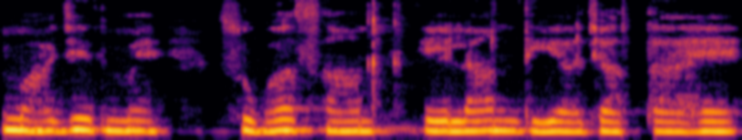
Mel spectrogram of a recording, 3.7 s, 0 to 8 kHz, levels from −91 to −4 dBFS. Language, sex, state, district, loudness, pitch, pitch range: Hindi, female, Bihar, Lakhisarai, -23 LUFS, 210 Hz, 205-220 Hz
